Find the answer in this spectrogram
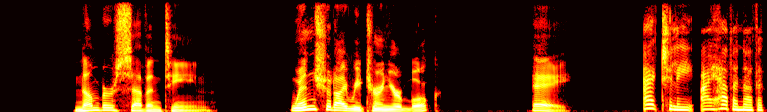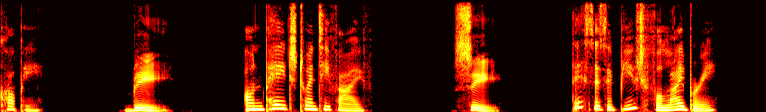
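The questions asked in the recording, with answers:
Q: When should I return your book?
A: A: Actually, I have another copy.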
